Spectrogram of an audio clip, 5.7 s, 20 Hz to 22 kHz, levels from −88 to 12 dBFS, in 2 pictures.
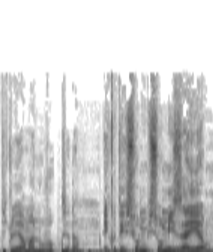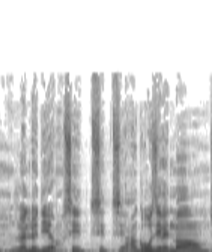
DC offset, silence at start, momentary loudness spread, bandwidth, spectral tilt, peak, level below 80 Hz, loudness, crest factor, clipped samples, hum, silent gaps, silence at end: under 0.1%; 0 s; 9 LU; 16 kHz; -4.5 dB/octave; -4 dBFS; -30 dBFS; -22 LUFS; 18 dB; under 0.1%; none; none; 0 s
